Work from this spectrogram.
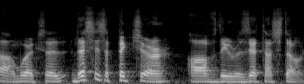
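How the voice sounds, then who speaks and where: A man's bright, sharp tone at a fairly slow pace. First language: Afrikaans. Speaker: speech recognition research scientist. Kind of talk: tech demo presentation. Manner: halting, many fillers.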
